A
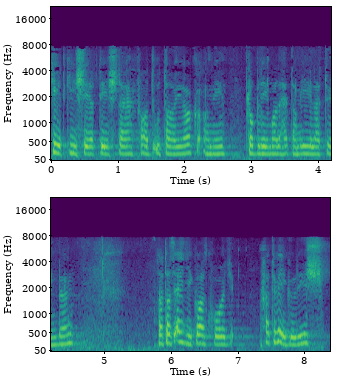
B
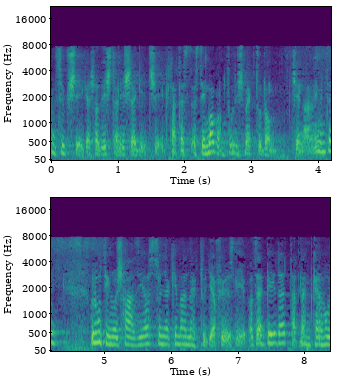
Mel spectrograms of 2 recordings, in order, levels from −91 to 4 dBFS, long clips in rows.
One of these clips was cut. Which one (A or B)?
A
